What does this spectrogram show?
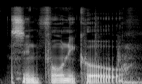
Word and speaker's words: Sinfonico: have the Symphonic Oh Alexa how do you pronounce si n f o n SE o sinfoni co cool all right we got the dark roasted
